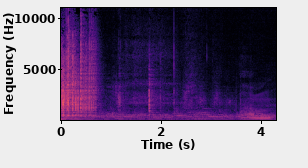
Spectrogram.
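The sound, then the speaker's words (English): A quick burst of six-sided dice clattering and rattling across a hard tabletop, loud, settling within a second, followed by quiet talking in the background. “So yep, going to double the dice here.”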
